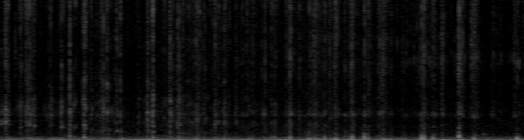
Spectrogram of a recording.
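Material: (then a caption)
Plastic. A small green bottle-brush Christmas tree with glittery plastic bristles, held beside the mic, is scratched with a fingertip. Quick, dense, crackly scratches run continuously over a low rumble, with brief bright ticks and little ring.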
